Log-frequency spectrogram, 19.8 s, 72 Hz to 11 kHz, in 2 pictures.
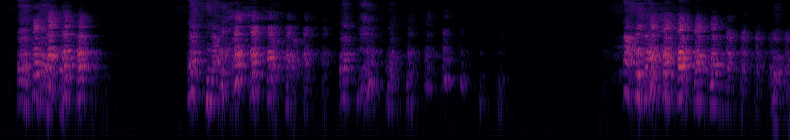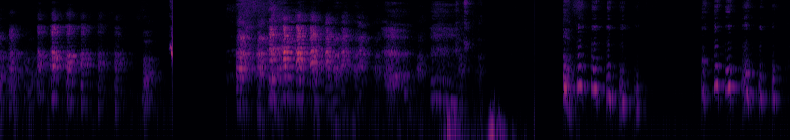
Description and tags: Male Female Laugh Room Sound
Short bursts of male and female laughing with room sound. Recorded with Zoom H5.
Voice, Laughter, Laughing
